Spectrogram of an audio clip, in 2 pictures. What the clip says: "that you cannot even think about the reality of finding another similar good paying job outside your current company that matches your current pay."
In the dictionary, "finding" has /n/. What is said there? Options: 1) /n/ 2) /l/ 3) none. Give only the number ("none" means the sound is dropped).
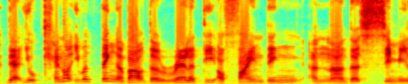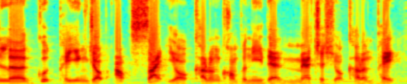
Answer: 1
